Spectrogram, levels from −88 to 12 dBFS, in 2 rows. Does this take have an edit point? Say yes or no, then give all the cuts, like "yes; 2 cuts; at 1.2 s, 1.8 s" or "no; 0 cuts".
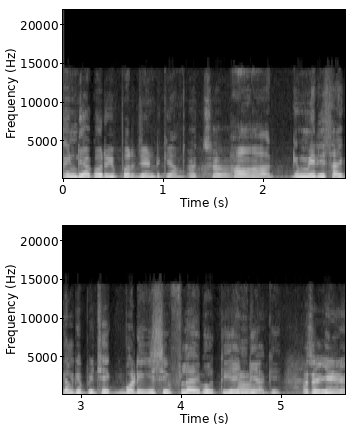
no; 0 cuts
